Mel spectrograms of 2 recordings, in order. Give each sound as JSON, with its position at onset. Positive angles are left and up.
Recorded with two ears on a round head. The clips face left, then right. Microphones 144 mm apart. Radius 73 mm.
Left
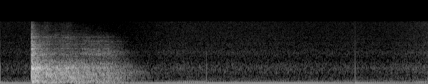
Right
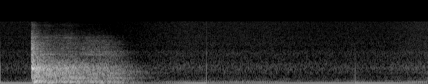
{"t": 0.3, "sound": "an explosion", "side_deg": 50, "distance_m": 1.4}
